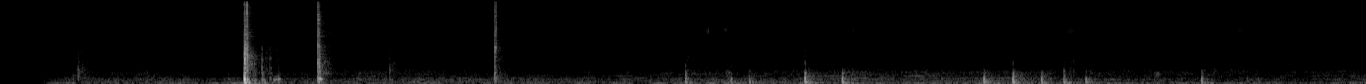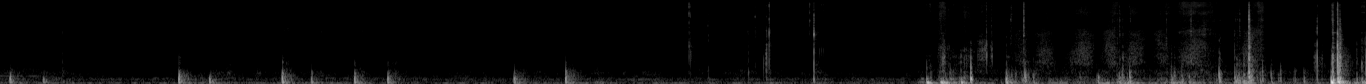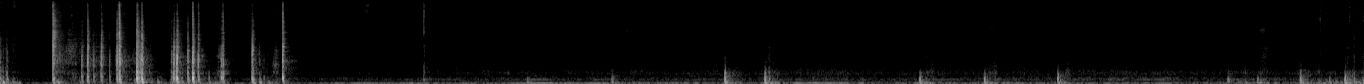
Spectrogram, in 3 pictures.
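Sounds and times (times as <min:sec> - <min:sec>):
marker writing on whiteboard: 0:02.4 - 0:03.3, 0:06.8 - 0:08.7, 0:09.8 - 0:11.1, 0:11.9 - 0:12.7, 0:13.7 - 0:14.6, 0:15.4 - 0:17.8, 0:18.7 - 0:19.8, 0:23.0 - 0:26.4, 0:32.6 - 0:35.8, 0:36.4 - 0:38.2, 0:39.5 - 0:40.9.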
